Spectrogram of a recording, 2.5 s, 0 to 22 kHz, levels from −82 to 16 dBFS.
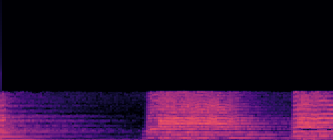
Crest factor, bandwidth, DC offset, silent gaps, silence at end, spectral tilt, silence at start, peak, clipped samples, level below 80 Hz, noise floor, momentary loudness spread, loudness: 16 dB; 8.2 kHz; under 0.1%; none; 0 s; -0.5 dB/octave; 0 s; -6 dBFS; under 0.1%; -40 dBFS; -47 dBFS; 16 LU; -17 LUFS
